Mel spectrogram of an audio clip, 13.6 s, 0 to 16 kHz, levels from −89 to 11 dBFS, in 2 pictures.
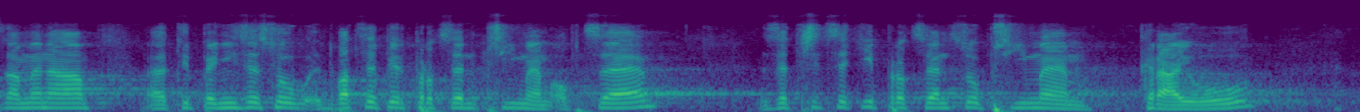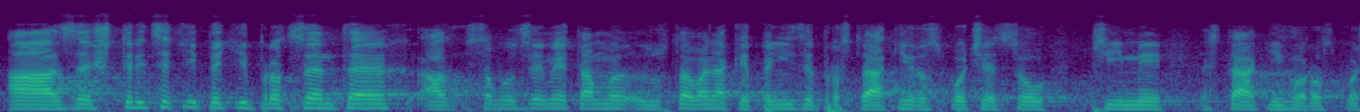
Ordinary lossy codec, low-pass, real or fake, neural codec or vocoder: Opus, 16 kbps; 7.2 kHz; real; none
